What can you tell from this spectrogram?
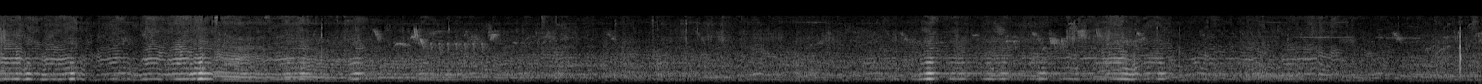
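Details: Western honey bee with a pollen load, a buzzing hum whose pitch wobbles and bends early on, then settles into a steadier drone with occasional soft knocks and one sharp tap at the end.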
